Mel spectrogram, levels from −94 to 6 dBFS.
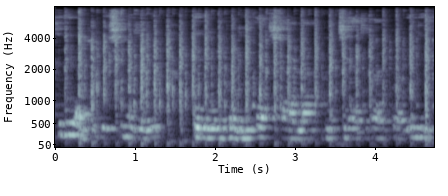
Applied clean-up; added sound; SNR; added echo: classical method WPE with log-MMSE.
